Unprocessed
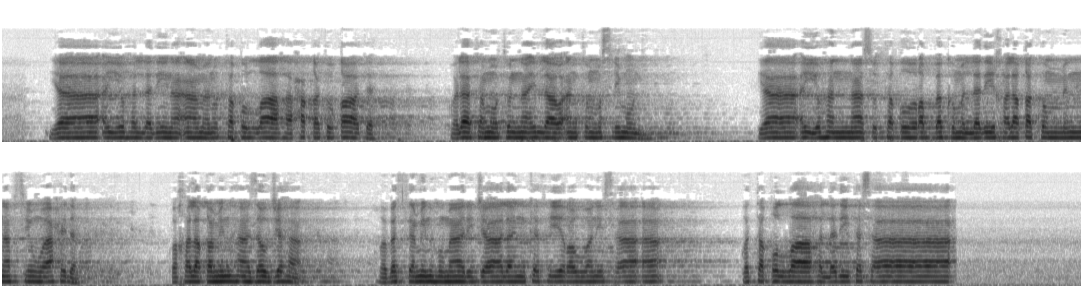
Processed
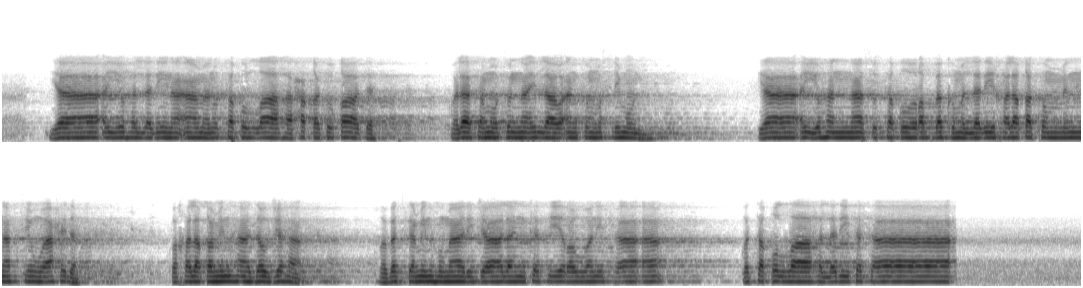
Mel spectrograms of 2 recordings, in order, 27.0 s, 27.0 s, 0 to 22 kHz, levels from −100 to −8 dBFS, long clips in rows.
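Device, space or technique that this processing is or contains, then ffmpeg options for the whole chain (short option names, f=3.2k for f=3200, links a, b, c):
bass cabinet: -af "highpass=83,equalizer=f=120:t=q:w=4:g=9,equalizer=f=210:t=q:w=4:g=8,equalizer=f=360:t=q:w=4:g=7,equalizer=f=610:t=q:w=4:g=7,equalizer=f=970:t=q:w=4:g=-6,equalizer=f=1.4k:t=q:w=4:g=8,lowpass=f=2.2k:w=0.5412,lowpass=f=2.2k:w=1.3066,volume=-7.5dB"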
